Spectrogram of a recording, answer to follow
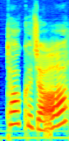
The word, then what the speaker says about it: talk: talk죠. 네. talk인데 she가 3인칭 단수 한 명이니까 3인칭 단수 현재 s를 붙인다. talks about 이렇게 되죠. talk는 l이 묵음이죠. talk 아니고 talks 이렇게 됩니다.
